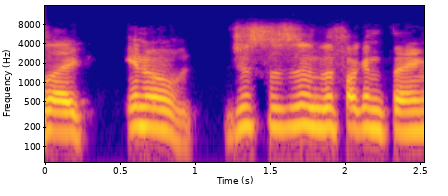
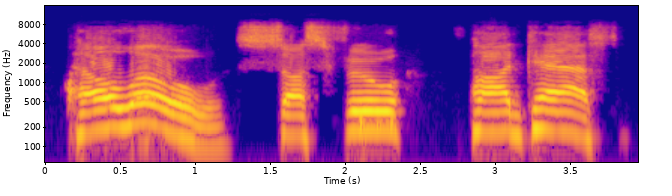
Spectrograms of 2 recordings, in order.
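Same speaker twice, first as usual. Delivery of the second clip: slow, robotic, every syllable spelled out. Showing how to greet a podcast audience: slow, every syllable overenunciated. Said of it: "You have to talk like a robot and talk kind of slow".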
